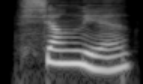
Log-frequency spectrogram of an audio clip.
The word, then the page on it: 相连: xiāng lián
